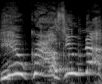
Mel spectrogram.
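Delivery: very high, drawn-out scream. Imitating how Abby Lee Miller talks every episode: imitating Abby Lee Miller screaming. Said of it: "she's just screaming".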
